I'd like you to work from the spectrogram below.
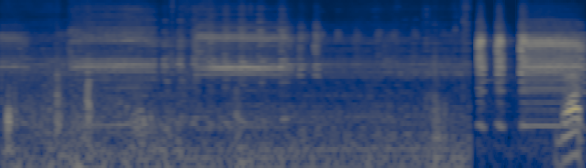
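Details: Helmeted guineafowl flock giving harsh, grating, rapidly repeated alarm cackles ending in a loud rasping burst, disturbed and scattering as a leopard came down a tree nearby; man talking over the start.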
